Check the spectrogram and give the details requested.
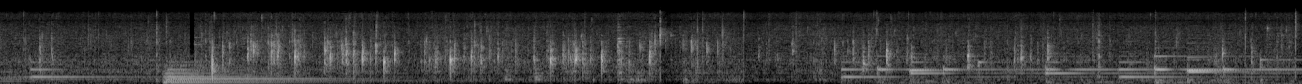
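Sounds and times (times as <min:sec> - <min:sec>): soft background music: 0:00.0 - 0:04.8, 0:08.4 - 0:13.0
food frying in oil: 0:00.0 - 0:13.0.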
